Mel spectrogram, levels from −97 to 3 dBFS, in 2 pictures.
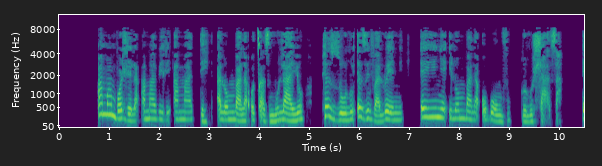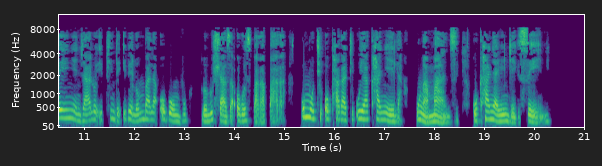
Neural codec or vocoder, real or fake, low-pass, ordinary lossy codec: none; real; 10.8 kHz; MP3, 32 kbps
